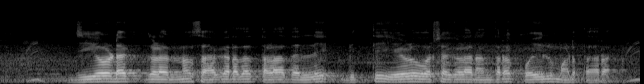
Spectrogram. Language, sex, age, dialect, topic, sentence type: Kannada, male, 31-35, Central, agriculture, statement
